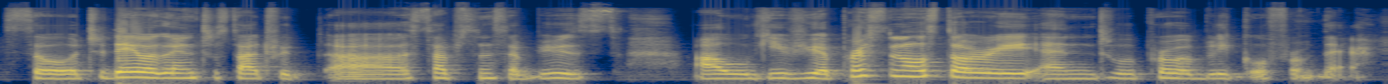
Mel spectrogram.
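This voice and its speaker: A woman's voice: lowish voice, normal speed, gravelly. A woman with a Rwandan accent and Kinyarwanda as first language, hosting and telling a personal story in a candid, conversational, emphatic way. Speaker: show host.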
